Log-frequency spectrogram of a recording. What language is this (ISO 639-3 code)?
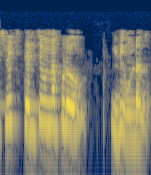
tel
